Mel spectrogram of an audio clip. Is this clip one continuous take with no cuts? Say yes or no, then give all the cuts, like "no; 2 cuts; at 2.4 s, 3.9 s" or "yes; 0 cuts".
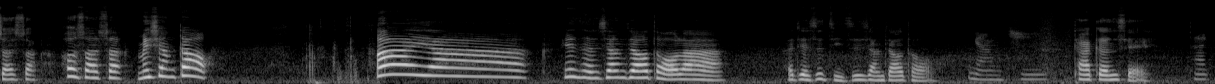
no; 2 cuts; at 5.4 s, 9.5 s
